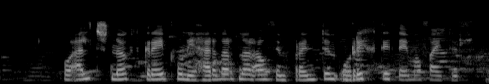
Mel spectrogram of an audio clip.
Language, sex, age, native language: Icelandic, female, 30-39, Icelandic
